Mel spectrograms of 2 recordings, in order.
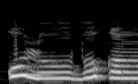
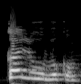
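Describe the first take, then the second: First: The first vowel is a short 'u'. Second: The first vowel is a short 'a'. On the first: The speaker calls it right. "हमने पढ़ना है कुलूबुकुम" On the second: The speaker calls it wrong. "हम कहते हैं कलूबुकुम जबर डालते हैं"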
